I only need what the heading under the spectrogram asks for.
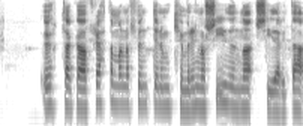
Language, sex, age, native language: Icelandic, male, 30-39, Icelandic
